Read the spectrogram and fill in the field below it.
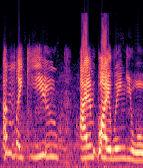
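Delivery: smug mockery. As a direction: sneer it out slowly.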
